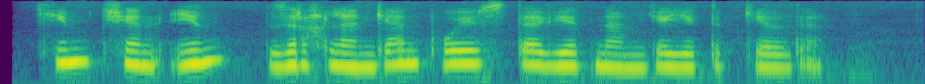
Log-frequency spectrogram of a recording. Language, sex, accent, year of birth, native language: Uzbek, female, Toshkent viloyati, 2000, Uzbek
